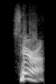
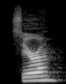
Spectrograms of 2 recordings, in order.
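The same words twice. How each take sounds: First: Even louder, sharper call of the name; harsh. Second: A sharp, loud call of her name; harsh. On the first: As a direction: snap the name out. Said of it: "I don't know why I said it like that". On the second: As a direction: bark the name like a scolding. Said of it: "that's already a little harsh". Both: Pretend.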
